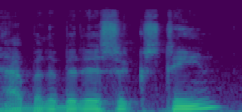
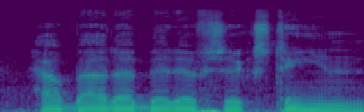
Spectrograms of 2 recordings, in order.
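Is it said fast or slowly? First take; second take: fast; slowly. First: It is said fast, auctioneer style. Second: It is said more slowly.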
